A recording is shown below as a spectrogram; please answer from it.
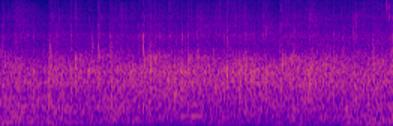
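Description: Audience clapping for a singer at a literary awards ceremony, a continuous even patter of many hands, fairly distant and soft, with no break across the whole stretch.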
